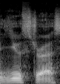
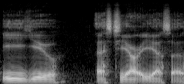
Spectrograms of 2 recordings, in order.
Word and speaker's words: eustress: It's called eustress. It's spelled EUSTRESS.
